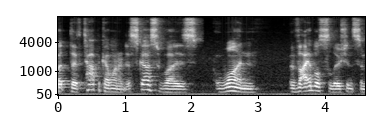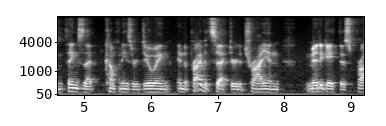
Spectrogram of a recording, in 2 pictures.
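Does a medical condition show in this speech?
No.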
